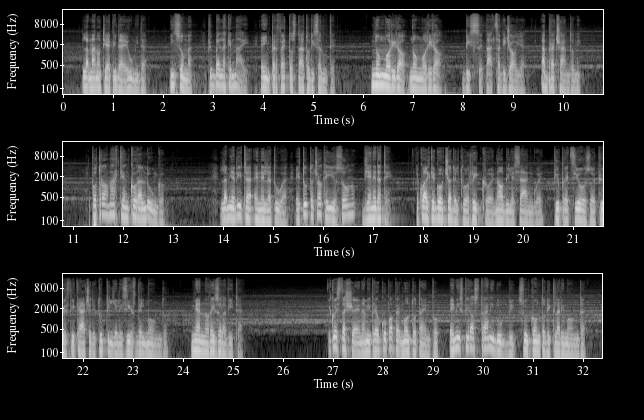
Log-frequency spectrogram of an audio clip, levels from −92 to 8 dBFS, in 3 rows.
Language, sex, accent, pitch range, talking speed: Italian, male, native, 95-120 Hz, 155 wpm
